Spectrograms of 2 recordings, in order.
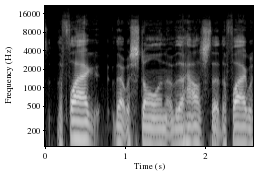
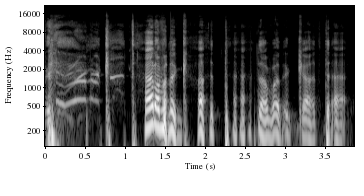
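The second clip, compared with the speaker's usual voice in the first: high laughing squeaky voice, fading down; mock editor voice fading back to normal; silly repeated voice; 6 semitones higher than usual. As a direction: play with the line in a goofy voice.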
